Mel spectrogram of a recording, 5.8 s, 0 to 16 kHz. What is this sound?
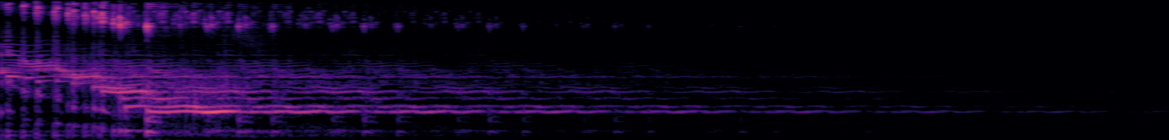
distorted music box 1
The sound of a tortured music-box. Made from a simple music-box recording with added distortion and effects. Part of the Distorted music-box pack.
